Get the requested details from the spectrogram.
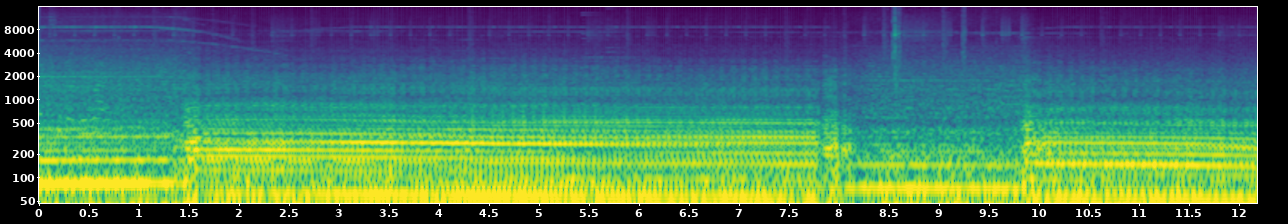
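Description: A truck engine rumbles steadily, its pitch shifting with gear changes.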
